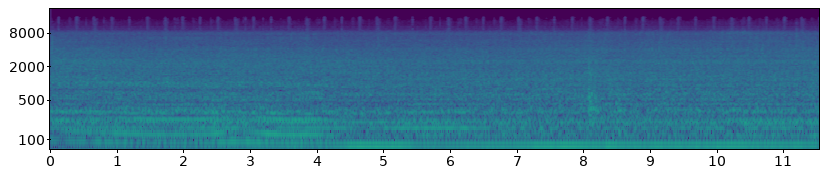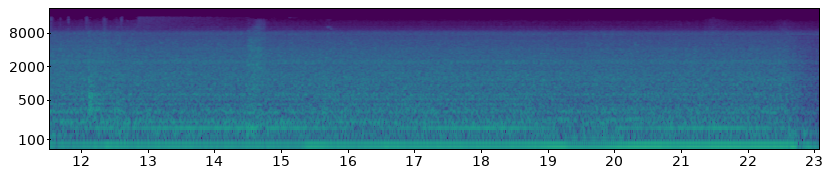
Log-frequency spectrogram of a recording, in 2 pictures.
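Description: Mazda Miata's four-cylinder engine running as the car creeps forward, then idling steadily. It cuts off abruptly right at the end.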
